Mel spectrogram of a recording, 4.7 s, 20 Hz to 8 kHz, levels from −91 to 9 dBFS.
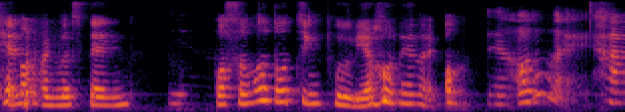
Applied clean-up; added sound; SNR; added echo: neural mask model DeepFilterNet 3.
